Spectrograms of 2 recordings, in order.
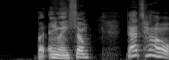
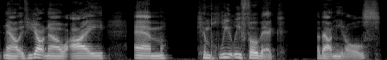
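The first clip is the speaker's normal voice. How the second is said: normal talking voice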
